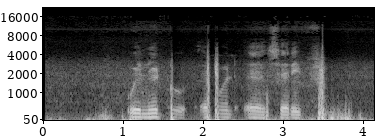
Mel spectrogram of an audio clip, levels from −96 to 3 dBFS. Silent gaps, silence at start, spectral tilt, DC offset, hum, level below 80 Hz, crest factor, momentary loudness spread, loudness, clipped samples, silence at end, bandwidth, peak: none; 0.05 s; -8 dB/octave; under 0.1%; none; -26 dBFS; 18 dB; 16 LU; -20 LUFS; under 0.1%; 0 s; 11.5 kHz; -2 dBFS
